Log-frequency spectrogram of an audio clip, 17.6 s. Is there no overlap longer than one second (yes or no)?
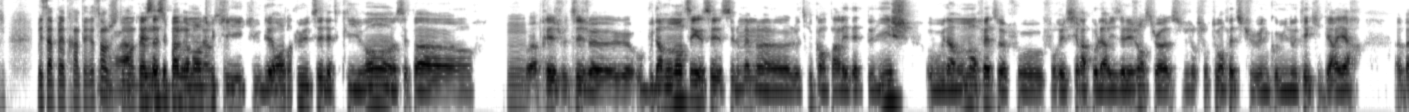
no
